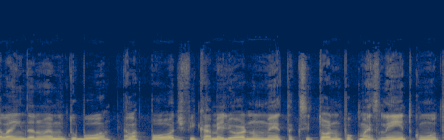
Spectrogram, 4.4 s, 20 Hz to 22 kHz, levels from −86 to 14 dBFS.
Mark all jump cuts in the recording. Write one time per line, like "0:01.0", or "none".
none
